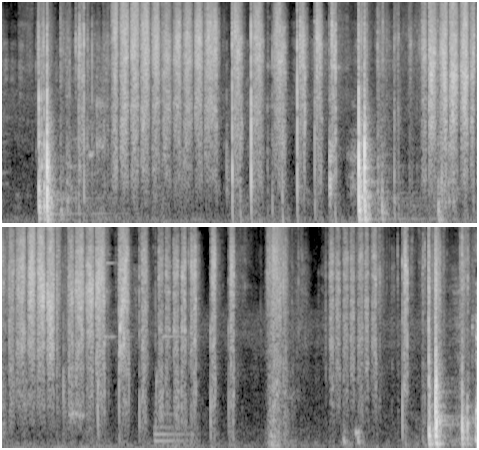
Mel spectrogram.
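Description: Wooden letter blocks being sanded by hand in short, soft rubbing strokes that come in an irregular rhythm, heard close and alone.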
